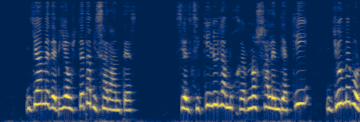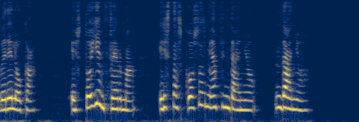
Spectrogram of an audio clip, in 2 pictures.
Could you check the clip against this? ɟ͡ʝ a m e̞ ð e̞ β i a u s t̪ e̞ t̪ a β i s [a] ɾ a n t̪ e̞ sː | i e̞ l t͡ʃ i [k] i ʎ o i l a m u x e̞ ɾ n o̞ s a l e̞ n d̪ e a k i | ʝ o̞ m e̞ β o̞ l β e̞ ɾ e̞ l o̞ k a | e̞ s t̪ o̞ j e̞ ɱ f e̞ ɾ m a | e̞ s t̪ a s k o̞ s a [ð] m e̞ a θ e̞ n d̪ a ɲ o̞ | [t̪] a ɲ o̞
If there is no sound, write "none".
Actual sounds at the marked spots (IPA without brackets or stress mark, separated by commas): a, k, z, d̪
